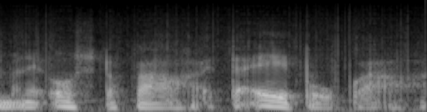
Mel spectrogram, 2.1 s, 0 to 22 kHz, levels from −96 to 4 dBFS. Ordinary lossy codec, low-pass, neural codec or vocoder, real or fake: none; 19.8 kHz; autoencoder, 48 kHz, 128 numbers a frame, DAC-VAE, trained on Japanese speech; fake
